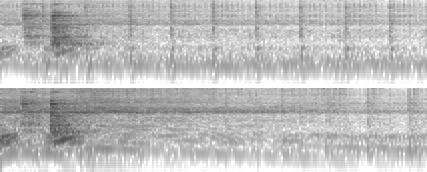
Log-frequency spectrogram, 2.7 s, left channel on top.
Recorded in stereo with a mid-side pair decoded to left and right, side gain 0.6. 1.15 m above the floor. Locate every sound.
0.1 s a clink: 60° right, 0.9 m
